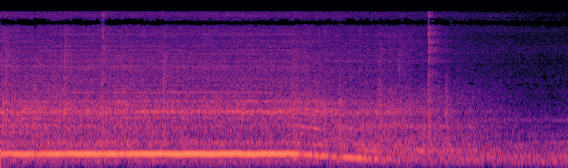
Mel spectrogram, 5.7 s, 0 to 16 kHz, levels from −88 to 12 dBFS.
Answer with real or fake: fake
